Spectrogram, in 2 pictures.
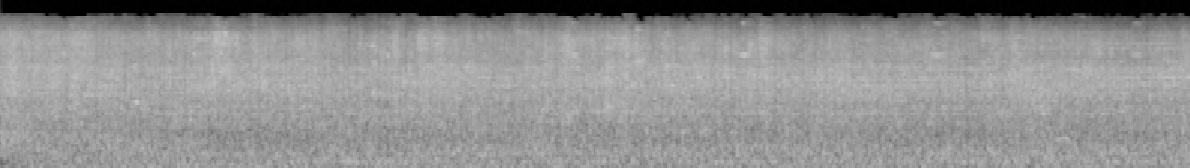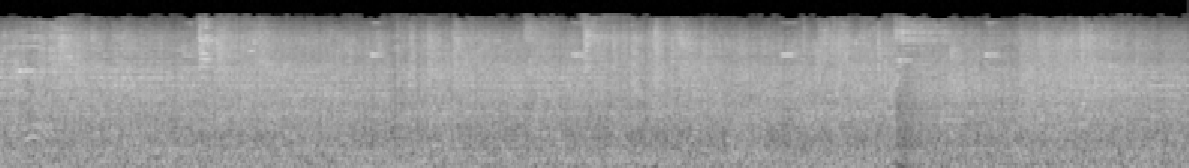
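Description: Freight train cars (autoracks, covered hoppers and tank cars) rolling past at close range: a loud, steady noise of steel wheels running on the rails.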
